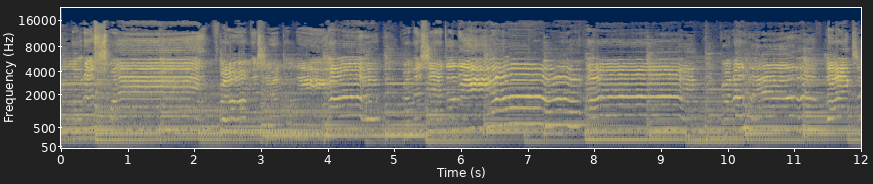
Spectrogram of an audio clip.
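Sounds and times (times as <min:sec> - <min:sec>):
girl singing pop song: 0:00.0 - 0:12.0
instrumental backing music: 0:00.0 - 0:12.0.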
